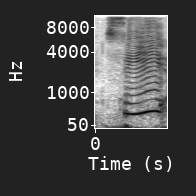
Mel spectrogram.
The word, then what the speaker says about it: clothes: it with me ready c-l-o-t-h-e-s close a lot of times people spell that without the th because when you say clothes you don't necessarily necessarily hear that th right we don't hear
